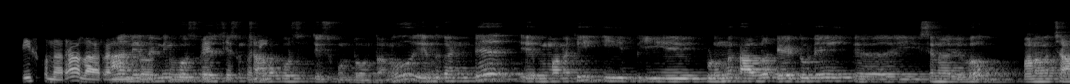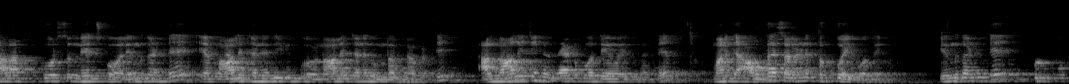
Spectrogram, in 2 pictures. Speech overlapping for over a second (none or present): present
